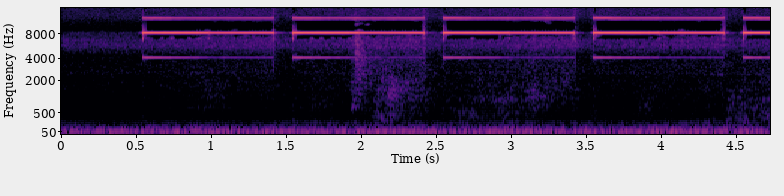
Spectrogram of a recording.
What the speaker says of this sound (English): we're going to listen to the alarm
